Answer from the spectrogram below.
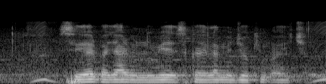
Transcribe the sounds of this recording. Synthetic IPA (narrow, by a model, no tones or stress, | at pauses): seəɾbʱəd͡ʒaɾmeniweskəjlamed͡ʒokʰiməjt͡ʃʰ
